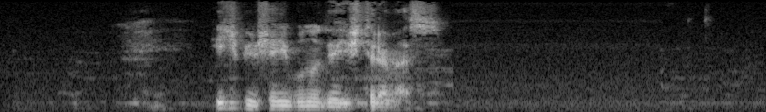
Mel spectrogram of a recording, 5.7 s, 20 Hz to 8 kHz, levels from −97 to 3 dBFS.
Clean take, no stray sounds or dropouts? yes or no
yes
